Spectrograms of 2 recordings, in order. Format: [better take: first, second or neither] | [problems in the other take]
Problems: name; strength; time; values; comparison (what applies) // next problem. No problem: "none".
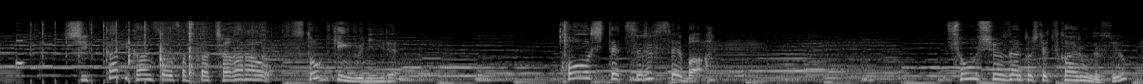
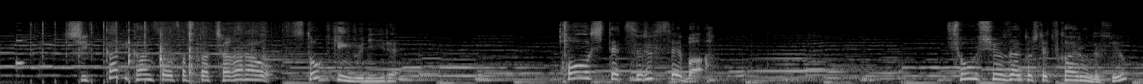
second | background sound (Wind instrument, woodwind instrument); 19 dB below the speech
